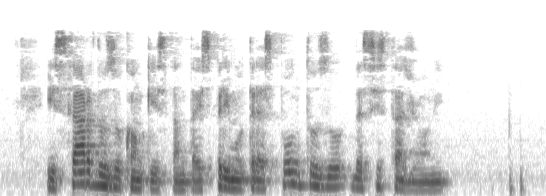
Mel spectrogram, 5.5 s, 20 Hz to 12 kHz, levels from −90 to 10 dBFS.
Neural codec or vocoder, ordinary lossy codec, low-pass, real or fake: none; MP3, 64 kbps; 7.2 kHz; real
